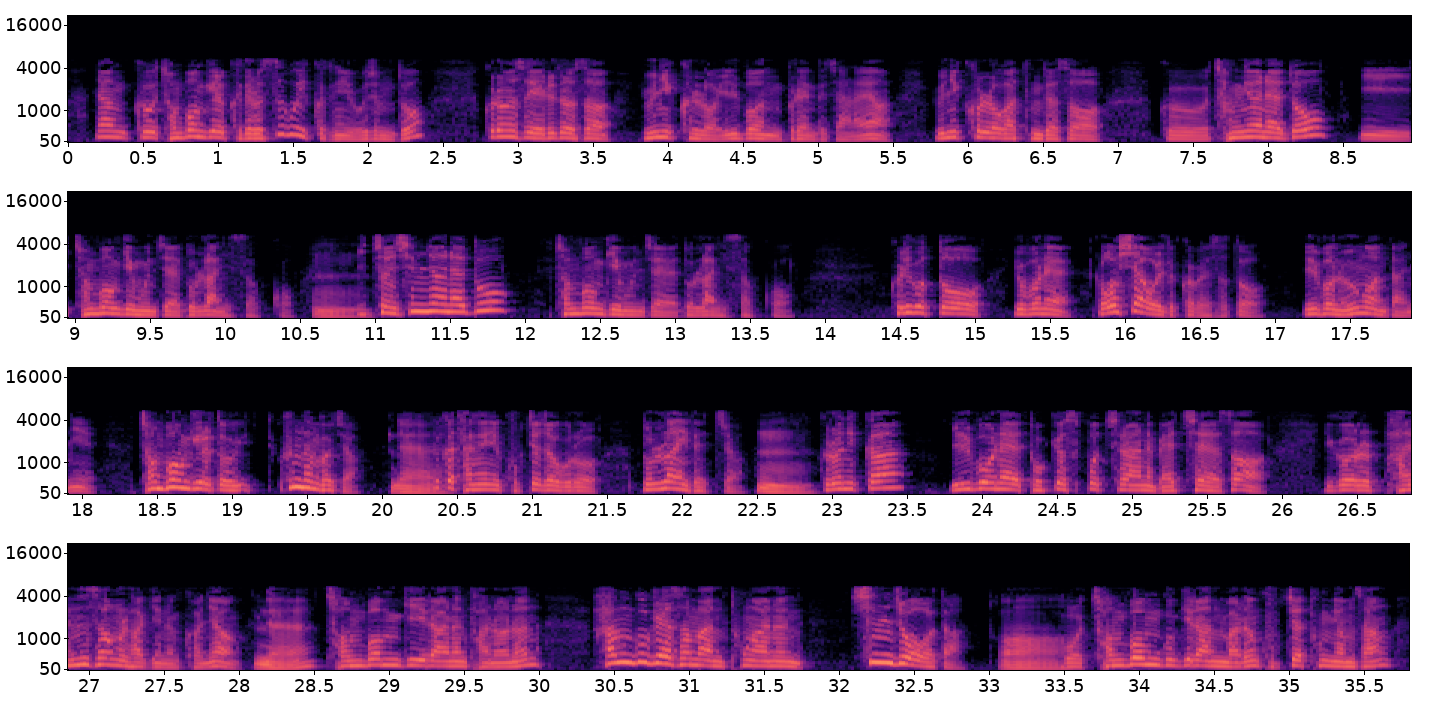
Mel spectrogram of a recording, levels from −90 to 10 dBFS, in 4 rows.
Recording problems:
high frequencies cut off; noticeable; nothing above 5.5 kHz

